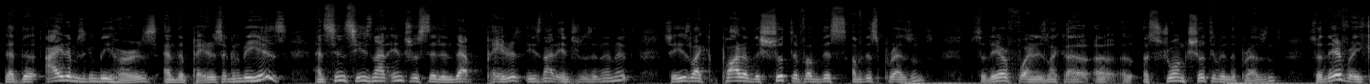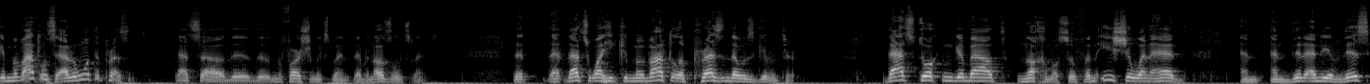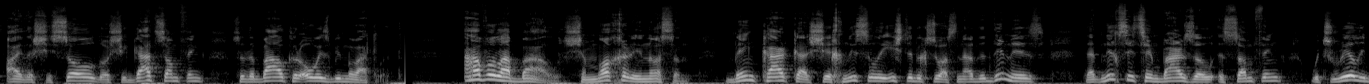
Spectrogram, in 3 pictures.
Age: 60-79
